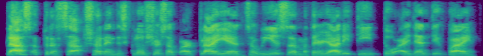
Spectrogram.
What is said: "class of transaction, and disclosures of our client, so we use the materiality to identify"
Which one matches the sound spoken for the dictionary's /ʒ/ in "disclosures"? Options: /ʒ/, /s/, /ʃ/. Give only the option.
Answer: /s/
